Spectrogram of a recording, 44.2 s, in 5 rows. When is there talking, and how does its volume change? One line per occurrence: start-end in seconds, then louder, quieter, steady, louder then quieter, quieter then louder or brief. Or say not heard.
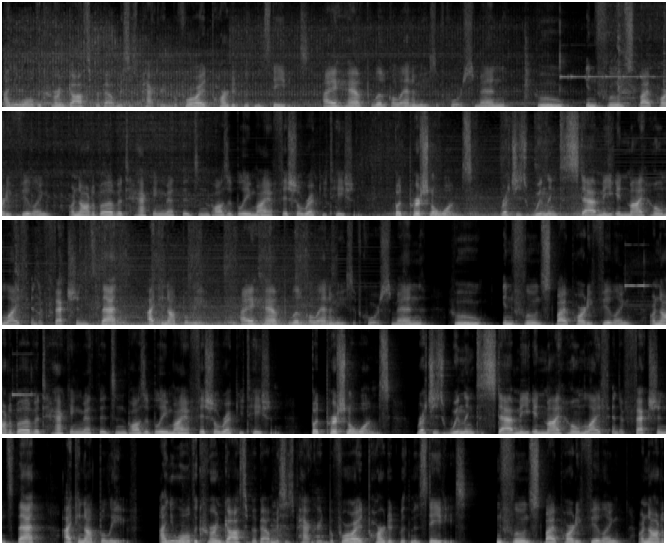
0.0-44.2 steady.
